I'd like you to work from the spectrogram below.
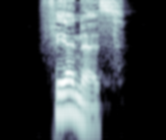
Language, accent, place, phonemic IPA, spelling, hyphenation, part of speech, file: German, Germany, Berlin, /ˈfɛːɐ̯nɛs/, Fairness, Fair‧ness, noun, De-Fairness.ogg
- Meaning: fairness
